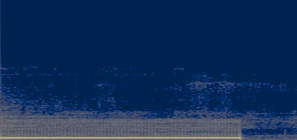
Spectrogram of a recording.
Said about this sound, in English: Got to make a phone call here.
